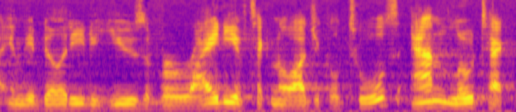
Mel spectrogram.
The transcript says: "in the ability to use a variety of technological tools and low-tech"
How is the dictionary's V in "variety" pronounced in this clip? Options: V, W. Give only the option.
V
